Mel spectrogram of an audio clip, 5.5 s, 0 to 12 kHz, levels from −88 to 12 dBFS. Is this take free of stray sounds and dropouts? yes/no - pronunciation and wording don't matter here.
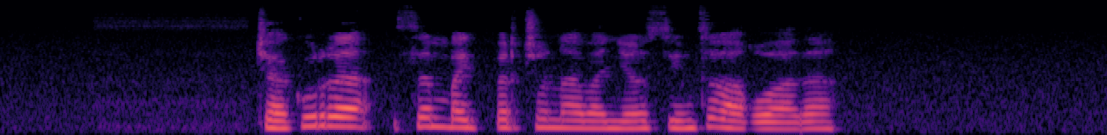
yes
